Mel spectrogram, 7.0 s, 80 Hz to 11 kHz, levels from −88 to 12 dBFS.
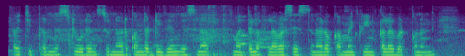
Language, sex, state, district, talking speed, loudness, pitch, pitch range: Telugu, female, Andhra Pradesh, Visakhapatnam, 155 wpm, -16 LUFS, 170 Hz, 170-175 Hz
